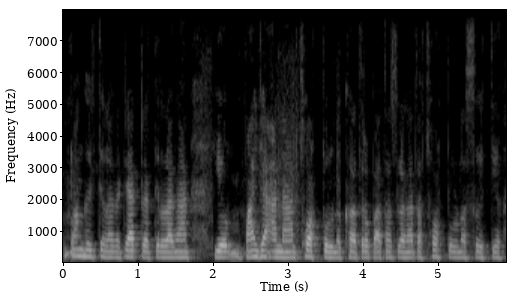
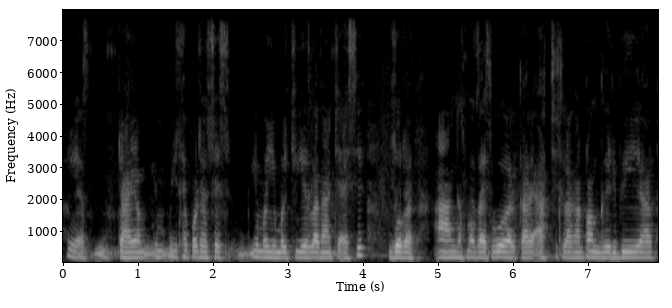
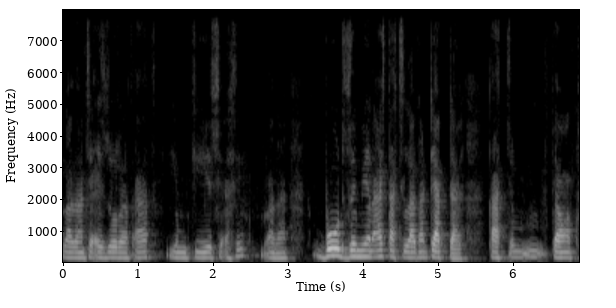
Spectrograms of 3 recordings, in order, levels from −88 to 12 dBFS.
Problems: background sounds at intervals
